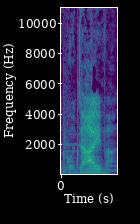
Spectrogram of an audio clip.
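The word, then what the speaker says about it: Godiva: I ではなくて I になってゴダイバっていうふうに発音しちゃうんですね。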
